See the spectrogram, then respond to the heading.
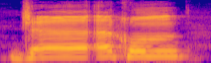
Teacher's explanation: جاءکم بڑی مد کو 5 الف کے برابر کھینچ کر پڑھیں گے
